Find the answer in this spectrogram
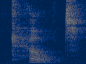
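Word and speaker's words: Qelt: First is on the walk between Jericho and Jerusalem in a deep ravine called the Wadi Kelt. That's spelled Q-E-L-T.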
